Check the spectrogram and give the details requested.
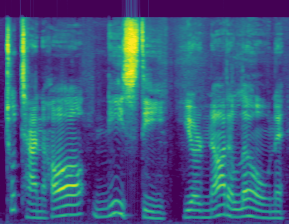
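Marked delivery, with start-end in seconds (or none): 2.8-4.2 slow, stress on not; slow model phrase. Shown as a demonstration. Teacher presenting the phrase to students, slowly. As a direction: say it slowly and clearly. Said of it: "Alone یعنی تنها".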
